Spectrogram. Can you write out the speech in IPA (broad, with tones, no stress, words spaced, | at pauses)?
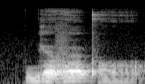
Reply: bʲə˨˩vɵ˧pʼɔ̤˨˩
